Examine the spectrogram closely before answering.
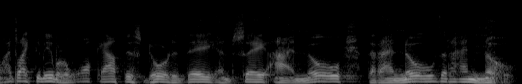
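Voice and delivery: soft, low invitation to pray; altar call. Real, not acted. Preacher asking seekers to lift a hand, soft altar call.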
